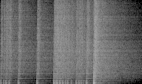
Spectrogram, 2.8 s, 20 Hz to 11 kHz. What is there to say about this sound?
Music > Solo percussion
snare Processed - fill roll 2 - 14 by 6.5 inch Brass Ludwig
roll, flam, beat, realdrum, hits, hit, kit, ludwig, sfx, processed, snare, snaredrum, drums, drumkit, rimshots, drum, snareroll, rimshot, perc, acoustic, crack, rim, reverb, realdrums, percussion, oneshot, snares, brass, fx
